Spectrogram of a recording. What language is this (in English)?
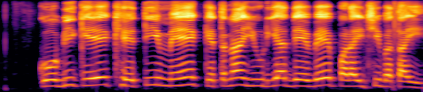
Magahi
